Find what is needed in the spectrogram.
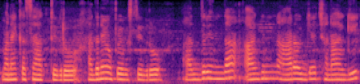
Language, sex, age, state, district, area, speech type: Kannada, female, 18-30, Karnataka, Hassan, urban, spontaneous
